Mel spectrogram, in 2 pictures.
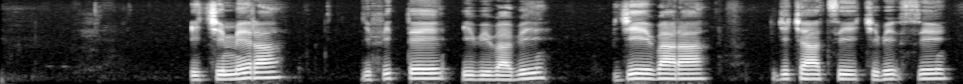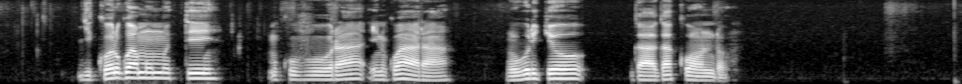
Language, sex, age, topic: Kinyarwanda, male, 18-24, health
